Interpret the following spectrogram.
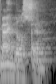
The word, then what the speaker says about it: Mendelsohn: Ben Mendelsohn.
